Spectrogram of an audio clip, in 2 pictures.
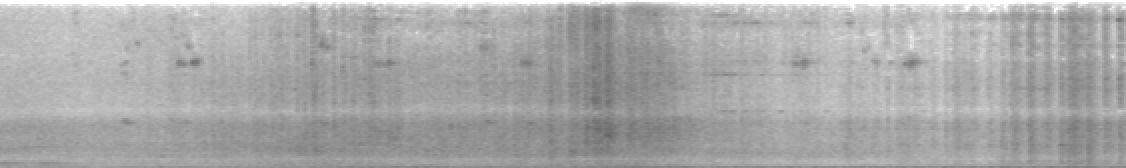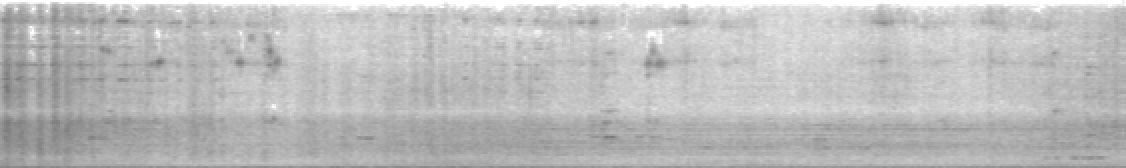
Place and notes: cologne, south suedbrücke, trainan - cologne, sued, suedbrücke, zug fährt auf und hält an
project: social ambiences/ listen to the people - in & outdoor nearfield recordings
